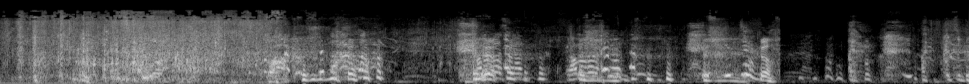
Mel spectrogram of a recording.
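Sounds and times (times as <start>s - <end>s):
big splash of person falling into water: 0.1s - 2.9s
laughter: 2.5s - 9.6s.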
